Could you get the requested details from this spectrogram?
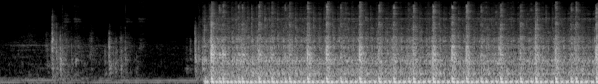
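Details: Yamaha RX King two-stroke starts and idles with a heavy, regular klotok clattering knock, about three a second, with vibration; cause: worn crankshaft, loose connecting rod and worn piston.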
